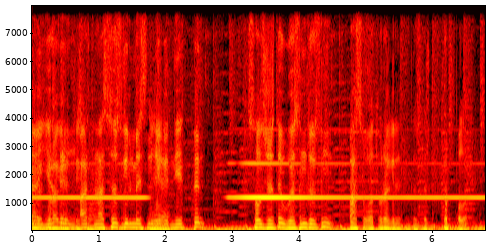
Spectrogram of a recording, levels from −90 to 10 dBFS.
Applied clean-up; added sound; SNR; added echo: none; Wind instrument, woodwind instrument; 2 dB; none.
